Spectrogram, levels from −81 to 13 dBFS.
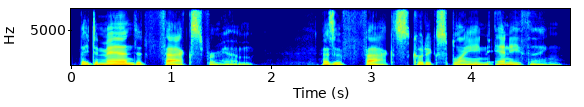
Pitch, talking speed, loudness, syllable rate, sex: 95 Hz, 130 wpm, -22 LUFS, 3.9 syllables/s, male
